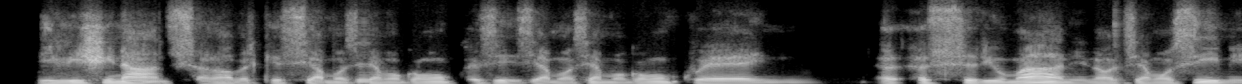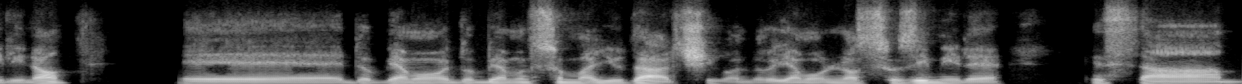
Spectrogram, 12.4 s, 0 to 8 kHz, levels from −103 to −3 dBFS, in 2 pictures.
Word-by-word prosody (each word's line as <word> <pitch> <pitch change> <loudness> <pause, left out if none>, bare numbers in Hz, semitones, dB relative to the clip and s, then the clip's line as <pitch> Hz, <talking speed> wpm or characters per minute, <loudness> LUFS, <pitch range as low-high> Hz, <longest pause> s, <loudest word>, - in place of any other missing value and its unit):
di 115 - -2
vicinanza, 115 -4 +3
no, 110 -1 -1
perché 105 +1 -5
siamo 110 0 -1
siamo 110 0 -2
comunque 115 0 -1
sì, 125 -1 -1
siamo 105 +1 -3
siamo 110 -2 -2
comunque, 110 -3 +1
ehm, 100 -1 -9 0.3
e 115 +2 -1
esseri 120 0 0
umani, 120 -2 +5
no, 110 -1 -3
siamo 110 0 -2
simili, 100 -7 +1
no, 135 +6 +2 0.5
ehm, 95 -1 -2
dobbiamo 105 +1 -3
dobbiamo 105 +1 -4
insomma 110 -1 -1
aiutarci 105 -1 +3
quando 95 0 -13
vediamo 95 0 -3
il 100 - -7
nostro 105 +1 -2
simile 100 -4 0 0.4
che - - -6
sta 95 -2 +1
105 Hz, 150 wpm, -26 LUFS, 100-115 Hz, 0.5 s, umani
